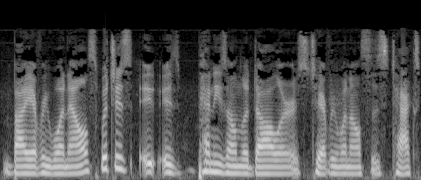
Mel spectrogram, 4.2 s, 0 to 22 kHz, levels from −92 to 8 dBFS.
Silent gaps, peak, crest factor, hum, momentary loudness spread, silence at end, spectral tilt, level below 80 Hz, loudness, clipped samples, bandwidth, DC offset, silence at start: none; 0 dBFS; 14 dB; none; 5 LU; 0 s; -5.5 dB/octave; -40 dBFS; -15 LUFS; under 0.1%; 11.5 kHz; under 0.1%; 0.05 s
